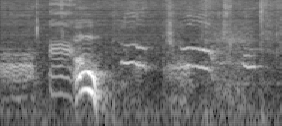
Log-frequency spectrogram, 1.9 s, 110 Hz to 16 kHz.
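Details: Young Dachshund puppy, 23 days old, indoors: a brief squeaky whimper rising to a sharper yelp, followed by softer thin whines trailing off.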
